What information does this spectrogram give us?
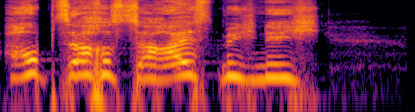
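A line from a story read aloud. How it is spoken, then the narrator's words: Panting. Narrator (German): keuchte Hotzenplotz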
